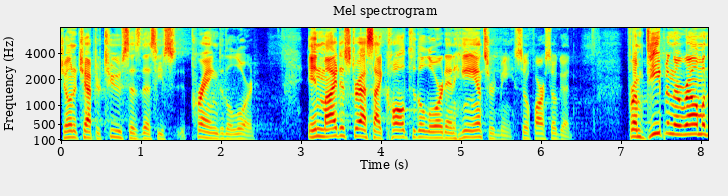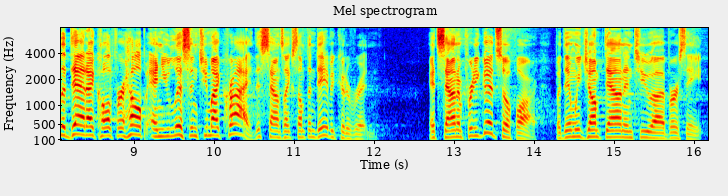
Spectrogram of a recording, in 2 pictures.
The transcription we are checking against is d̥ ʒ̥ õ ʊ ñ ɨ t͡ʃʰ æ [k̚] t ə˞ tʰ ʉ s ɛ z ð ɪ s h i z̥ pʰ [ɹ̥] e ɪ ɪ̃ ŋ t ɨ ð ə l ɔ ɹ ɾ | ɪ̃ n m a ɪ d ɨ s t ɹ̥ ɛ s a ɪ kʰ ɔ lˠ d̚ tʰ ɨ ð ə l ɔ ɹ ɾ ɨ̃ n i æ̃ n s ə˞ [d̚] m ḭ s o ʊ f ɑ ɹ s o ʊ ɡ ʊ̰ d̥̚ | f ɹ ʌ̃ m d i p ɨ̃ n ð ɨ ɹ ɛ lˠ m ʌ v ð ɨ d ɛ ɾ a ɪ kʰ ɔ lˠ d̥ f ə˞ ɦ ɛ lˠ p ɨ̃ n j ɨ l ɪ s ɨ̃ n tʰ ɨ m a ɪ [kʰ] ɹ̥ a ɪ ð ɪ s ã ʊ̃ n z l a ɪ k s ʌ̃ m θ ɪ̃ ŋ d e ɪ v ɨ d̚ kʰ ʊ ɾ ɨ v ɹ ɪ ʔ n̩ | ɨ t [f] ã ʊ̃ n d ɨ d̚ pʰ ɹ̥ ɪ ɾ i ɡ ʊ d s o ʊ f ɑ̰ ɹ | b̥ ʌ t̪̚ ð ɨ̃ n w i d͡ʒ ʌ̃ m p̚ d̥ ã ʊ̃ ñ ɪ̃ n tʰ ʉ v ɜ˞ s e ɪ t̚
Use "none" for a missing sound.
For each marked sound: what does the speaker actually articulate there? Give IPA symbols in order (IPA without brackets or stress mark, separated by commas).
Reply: p̚, ɹ̥, d̚, kʰ, s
